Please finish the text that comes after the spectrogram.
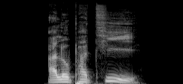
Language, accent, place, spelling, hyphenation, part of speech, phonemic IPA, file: German, Germany, Berlin, Allopathie, Al‧lo‧pa‧thie, noun, /ˌalopaˈtiː/, De-Allopathie.ogg
- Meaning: allopathy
